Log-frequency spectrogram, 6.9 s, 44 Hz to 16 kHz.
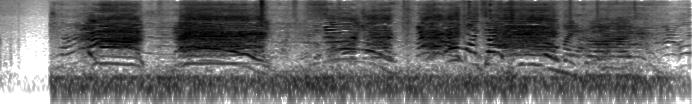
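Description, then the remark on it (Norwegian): Several people shout and cry out in agitated, overlapping bursts over a steady low engine drone, loud: passengers on United Airlines flight 3411 in Chicago yelling in protest, shouting "no, no, this is wrong" as a middle-aged man is forcibly removed from the overbooked flight and dragged down the aisle. “Sjokkerte medpassasjerer roper nei, nei, dette er galt mens en middelaldrende mann blir slept nedover midtgangen på Uniteds avgang 3411.”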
